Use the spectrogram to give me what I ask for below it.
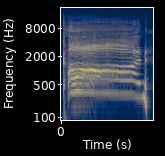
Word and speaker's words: Khan: IT'S CON. BUT HOW DO you know if you've never seen it? Well, there's a lot of mememory out there. My favorite one is Comic Con.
